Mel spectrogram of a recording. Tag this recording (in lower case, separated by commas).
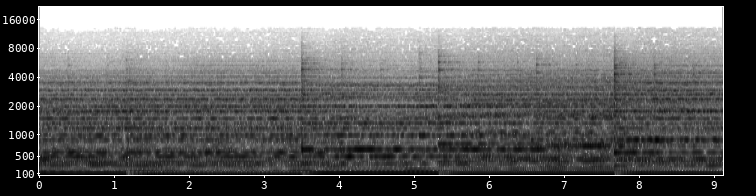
music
